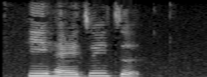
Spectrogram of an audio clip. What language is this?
Min Nan Chinese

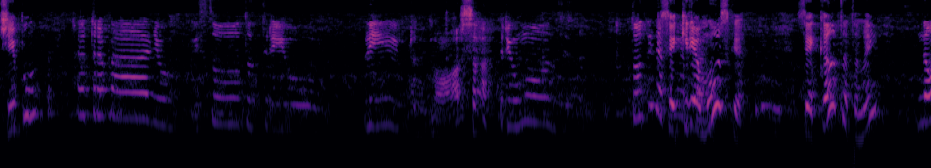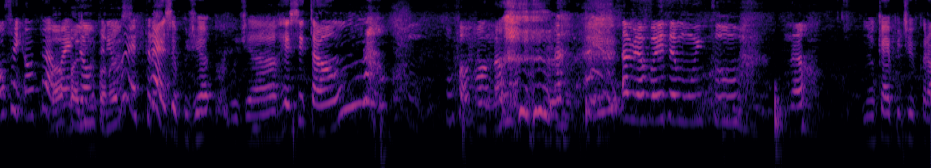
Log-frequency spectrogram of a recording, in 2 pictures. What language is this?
Portuguese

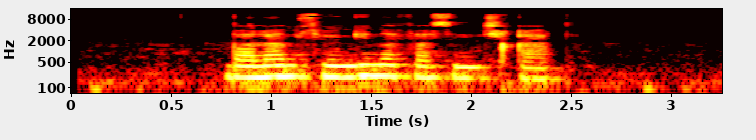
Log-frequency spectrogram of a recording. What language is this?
Uzbek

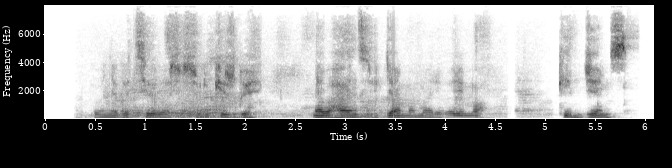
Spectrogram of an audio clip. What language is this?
Kinyarwanda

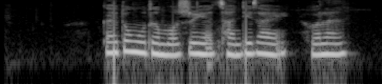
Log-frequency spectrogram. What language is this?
Chinese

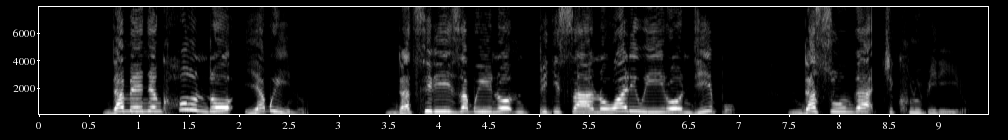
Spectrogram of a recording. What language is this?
Nyanja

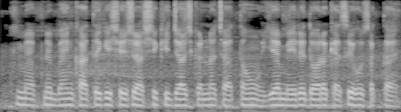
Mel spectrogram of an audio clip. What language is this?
Hindi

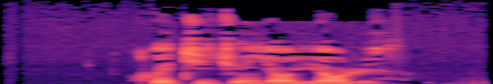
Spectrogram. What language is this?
Chinese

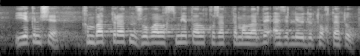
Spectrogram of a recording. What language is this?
Kazakh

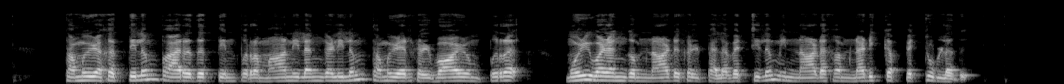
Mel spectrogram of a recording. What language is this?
Tamil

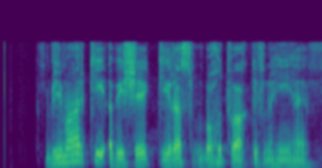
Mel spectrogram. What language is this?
Urdu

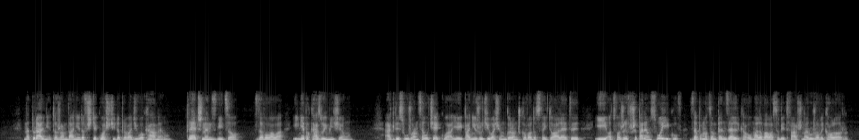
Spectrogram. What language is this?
Polish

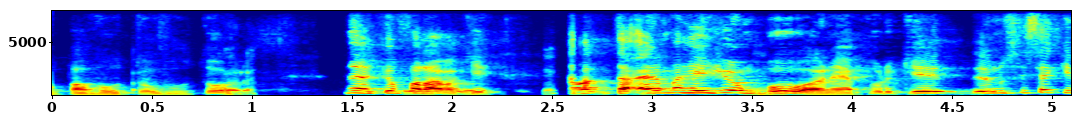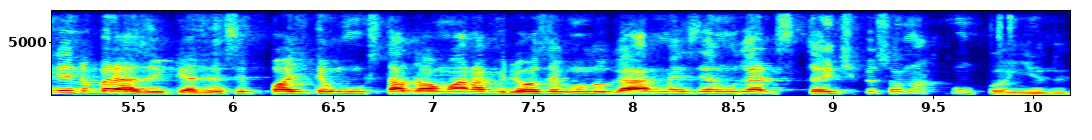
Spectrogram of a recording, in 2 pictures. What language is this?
Portuguese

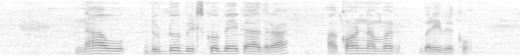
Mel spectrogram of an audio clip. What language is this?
Kannada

